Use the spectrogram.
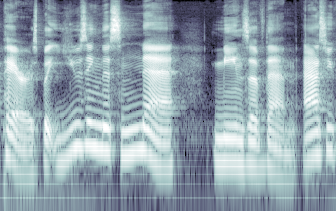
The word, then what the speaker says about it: ne: Quanti ne, scusami, ne, using too much of an English pronunciation there.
